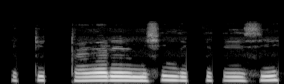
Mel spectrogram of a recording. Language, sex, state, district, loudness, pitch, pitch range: Bengali, male, Assam, Hailakandi, -14 LUFS, 180 Hz, 175-190 Hz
